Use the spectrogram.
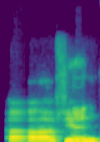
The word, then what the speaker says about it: Fien: Like you just mentioned, I'm from the Netherlands, so it's called Fien, but I don't expect people to be able to pronounce it fully.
